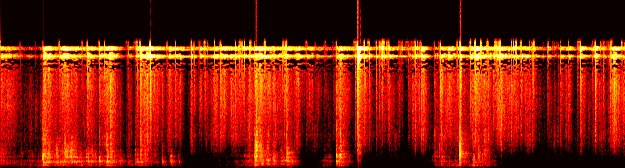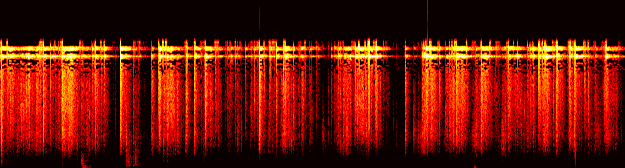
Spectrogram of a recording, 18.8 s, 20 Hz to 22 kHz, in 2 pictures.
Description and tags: RATTLING CHAIN 2
For the 2021 version of Christmas Carol I recorded myself dragging and dropping and rattling a number of heavy chains. During the Marley Scrooge scene I would clip out segments from these recordings for the chain sounds.
carol, xmas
